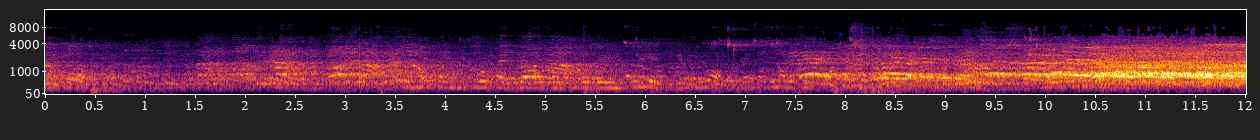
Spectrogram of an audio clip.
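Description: A crowd shouts and cheers in a large echoing hall, growing louder.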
